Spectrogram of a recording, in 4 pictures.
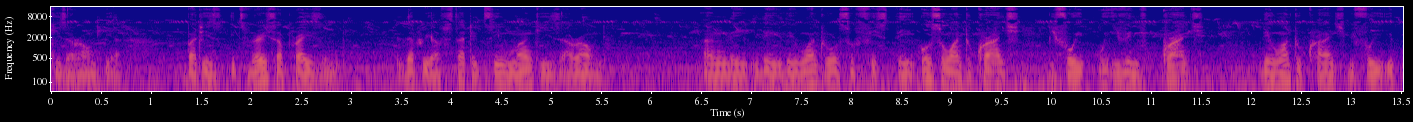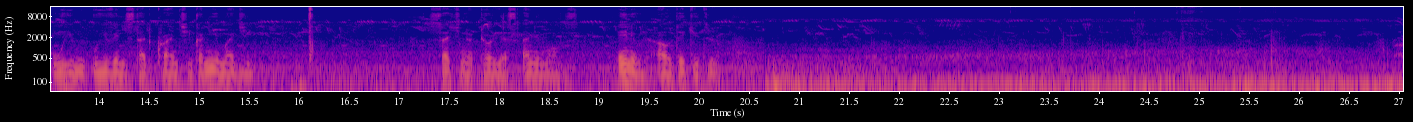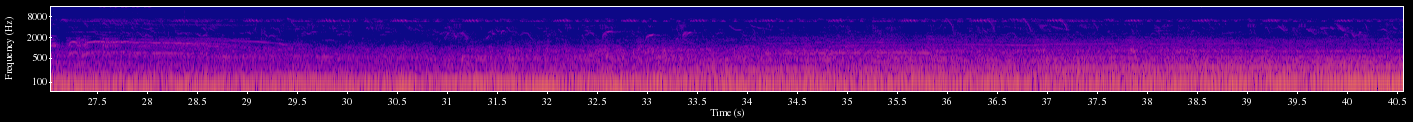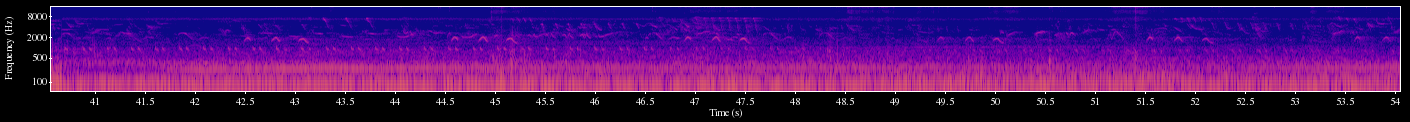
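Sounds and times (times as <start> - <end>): birds chirping and calling: 0.0 - 54.0
steady low hum: 0.0 - 54.0
low rumble: 20.2 - 54.0.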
